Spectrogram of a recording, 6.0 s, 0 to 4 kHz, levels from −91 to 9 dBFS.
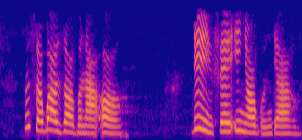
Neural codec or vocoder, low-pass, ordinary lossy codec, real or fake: none; 3.6 kHz; MP3, 32 kbps; real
